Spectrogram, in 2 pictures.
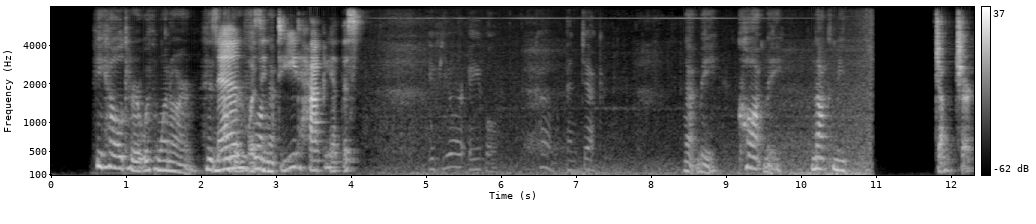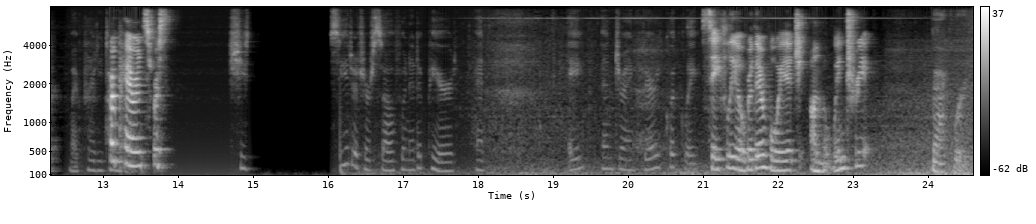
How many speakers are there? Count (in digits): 3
